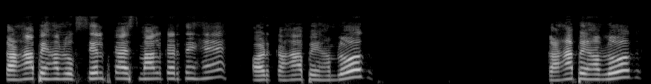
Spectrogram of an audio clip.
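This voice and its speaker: A woman's voice: high voice, unhurried, bright, forceful tone, clean tone, no room sound. A woman teaching a live online English grammar class, repeating points and putting questions to her students. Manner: repetitive, explanatory, questions students directly.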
